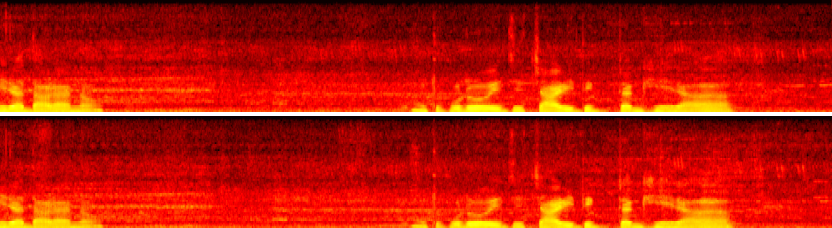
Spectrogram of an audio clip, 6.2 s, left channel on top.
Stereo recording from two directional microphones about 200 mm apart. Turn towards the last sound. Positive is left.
turn(degrees=0)  # may be behind; listen again after turning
